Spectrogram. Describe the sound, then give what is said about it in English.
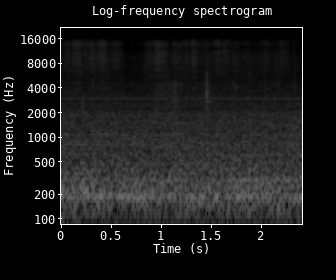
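A pen drawing a diagram on a board makes a steady, dense scratchy rubbing that continues without pause and holds an even loudness throughout. “Now, let me draw another diagram and see who agrees with that one.”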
